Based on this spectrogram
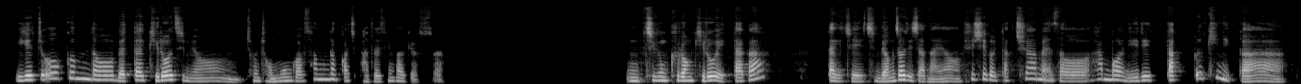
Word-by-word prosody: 이게 205 +3 +6
쪼끔 275 +2 +1
더 210 -1 +3
몇 155 -3 +1
달 200 -1 +4
길어지면 155 - +1
전 165 - -7
전문가 155 +2 -3
상담까지 235 -2 -3
받을 130 -1 -6
생각이었어요. 150 -6 -8 1.8
음 165 -1 0
지금 185 -1 +3
그런 180 -1 +3
기로에 185 0 +5
있다가 210 - 0 0.6
딱 170 -2 +3
이제 145 -1 -2
지금 145 +2 -2
명절이잖아요. 140 - +2
휴식을 235 -4 -1
딱 175 0 -9
취하면서 155 - -1
한번 220 -5 0
일이 185 +5 0
딱 205 0 +1
끊기니까 145 - -2
175 Hz, 305 characters per minute, -24 LUFS, 145-210 Hz, 1.8 s, 이게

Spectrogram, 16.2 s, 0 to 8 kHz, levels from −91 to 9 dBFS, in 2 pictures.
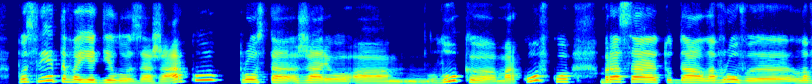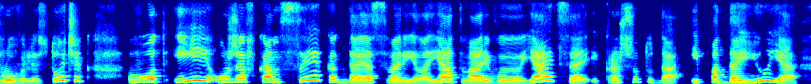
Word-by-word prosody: После 275 +9 +4
этого 275 -9 -2
я 225 -1 +4
делаю 190 -4 -2
зажарку, 290 - +1
просто 220 -5 0
жарю, 175 -3 -1
ам, 155 -2 -3 0.2
лук, 250 - 0
э, 180 -5 -1
морковку, 270 - -1 0.3
бросаю 240 -1 +5
туда 210 -2 0
лавровый 190 0 -1
э, 175 -2 -1
лавровый 190 -1 -3
листочек, 325 - -4 0.3
вот, 250 +4 -1
и 345 +9 +2
уже 255 +3 -1
в 275 - -6
конце, 240 +8 +4 0.2
когда 215 -3 -2
я 200 0 +1
сварила, 200 -3 0
я 225 +4 +2
отвариваю 190 -4 -2
яйца 225 - +3
и 340 - -9
крошу 205 -2 -7
туда, 230 -2 -6
и 210 - -7
подаю 220 +5 -1
я 325 - -1
210 Hz, 125 wpm, -24 LUFS, 185-250 Hz, 0.3 s, бросаю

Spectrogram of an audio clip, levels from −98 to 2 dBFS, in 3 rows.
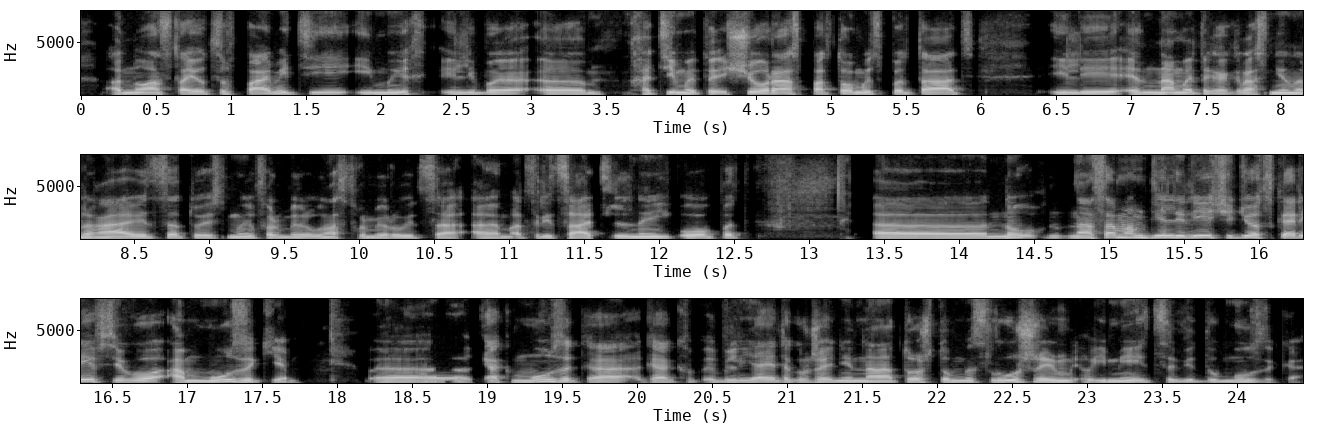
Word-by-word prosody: оно 125 +6 +1
остается 135 +1 0
в 115 - -11
памяти, 135 -1 -1
и 120 -3 -4
мы 125 +1 +2
х 130 - -16
либо, 120 -1 -1 0.3
э, 120 -1 +3 0.3
хотим 125 +3 0
это 115 0 0
еще 155 +9 +2
раз 150 -1 +3
потом 140 -2 +1
испытать 130 -1 0 0.5
или 120 0 +1
нам 135 +1 +3
это 120 -3 -1
как 105 +1 -3
раз 110 -1 -1
не 120 +1 +5
нравится. 125 +5 +2
То 100 -4 -4
есть 95 - -4
мы 125 +3 0
формируем 110 -1 -2
у - - -2
нас 120 -1 -3
формируется, 100 -1 -2
ам, 100 +1 -2
отрицательный 120 +2 0
опыт. 140 0 0 0.9
А, 130 +1 +3
ну, 160 +5 +1
на 155 -1 -1
самом 195 -2 +2
деле 175 +1 +3
речь 175 +1 +1
идет, 160 +1 0
скорее 165 +4 +2
всего, 145 +2 0
о 115 - +3
музыке, 115 +2 +1 0.5
э, 105 -1 +1 0.4
как 130 -1 -3
музыка 130 -6 0
как 125 -1 -3
в - - -13
влияет 125 +3 -2
окружение 125 +2 -1
на 115 0 +2
то, 135 0 -1
что 130 0 -3
мы 120 0 +1
слушаем, 130 +1 +2
имеется 120 +1 -1
в - - -5
виду 105 +1 -4
музыка. 95 -7 -5
125 Hz, 145 wpm, -23 LUFS, 115-140 Hz, 0.9 s, не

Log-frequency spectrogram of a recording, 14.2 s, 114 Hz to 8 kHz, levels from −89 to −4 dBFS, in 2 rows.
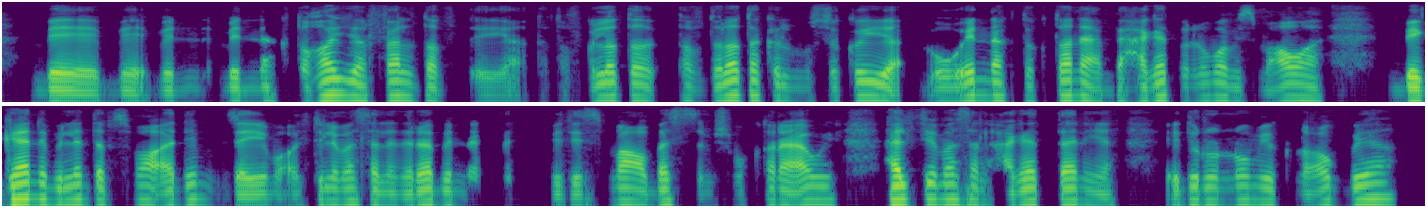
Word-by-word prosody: ب - - +2 0.2
ب 95 - -8 0.2
ب 105 +2 -8
بإنك 110 +1 -4
تغيّر 145 -2 +3
فعلًا 140 +2 +1
تفض 125 - -2
يعني 75 -1 -9
تفضيلاتك- 125 -1 -1
تفضيلاتك 140 +7 +1
الموسيقية، 115 +3 -1 0.2
وإنّك 135 +5 +2
تقتنع 135 +2 +2
بحاجات 130 +7 0
من 120 - -10
اللي 125 +2 -7
هم - - +2
بيسمعوها 115 +1 0 0.3
بجانب 145 +8 +6
اللي 130 +3 +1
أنت 145 - 0
بتسمعه 140 - 0
قديم، 145 0 -2
زي 95 +1 +2
ما 100 - -8
قلت - - -8
لي 125 - -1
مثلًا 120 -5 -3
راب 115 +2 +3
إنّك 115 -2 -5
بت - - -15 0.2
بتسمعه، 115 +6 +1
بس 120 +2 -2
مش 105 - -15
مقتنع 120 +3 +3
أوي، 135 +1 +1 0.3
هل 135 +1 +8
في 150 +2 -1
مثلًا 145 -4 -2
حاجات 125 +3 +1
تانية 115 -6 0 0.3
قدروا 130 -1 -2
إنّهم 135 +2 -5
يقنعوك 125 +1 -3
بيها؟ 150 +4 0
125 Hz, 190 wpm, -27 LUFS, 110-135 Hz, 0.3 s, هل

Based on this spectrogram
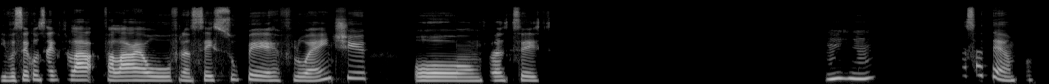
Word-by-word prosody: E 180 - -6
você 180 +3 +3
consegue 210 0 -2
falar 200 -1 +5
falar 190 0 +5
o 180 -1 -1
francês 190 +1 -2
super 210 -4 -1
fluente 210 - -2 0.4
ou 180 0 +3
um 170 0 -6
francês 185 0 -3 2.9
Uhum. 270 +2 -2 0.9
Passatempo. 325 - -4
195 Hz, 80 wpm, -24 LUFS, 180-225 Hz, 2.9 s, falar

